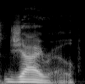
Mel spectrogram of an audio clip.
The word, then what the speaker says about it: Gyro: know how to say gyro I know it's gyro I like gyro I like to say that better it rolls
